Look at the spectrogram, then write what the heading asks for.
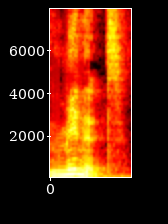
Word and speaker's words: minute: look at this word it isn't minute not minute it's minute minute look it's e it's the second sound a minute minute good it isn't bomb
